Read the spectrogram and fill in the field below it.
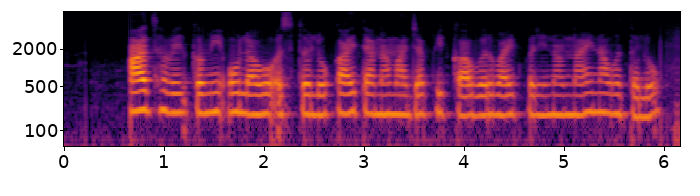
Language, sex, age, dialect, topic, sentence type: Marathi, female, 25-30, Southern Konkan, agriculture, question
